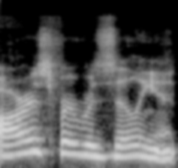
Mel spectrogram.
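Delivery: ordinary talk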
